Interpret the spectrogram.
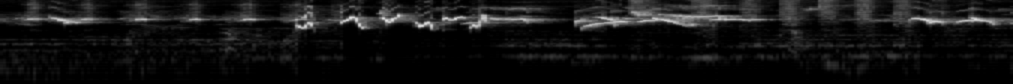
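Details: White-rumped shama song meant to draw lazy shamas into singing: steady whistled notes giving way to rapid zigzag warbles and bright rising phrases, with faint clicking in the background.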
